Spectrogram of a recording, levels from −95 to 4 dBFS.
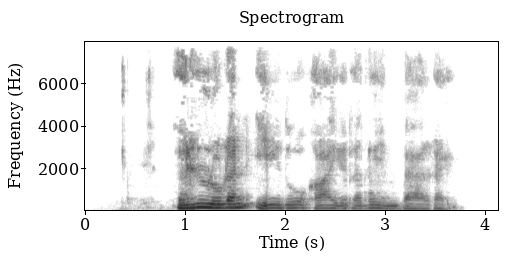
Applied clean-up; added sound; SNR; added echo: neural mask model Resemble Enhance denoiser.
